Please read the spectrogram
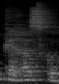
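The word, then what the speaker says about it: Carrasco: Bonjour, je pense que j'ai prononcé bien leur nom. Voilà. Yan Carasco, c'est ça ?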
